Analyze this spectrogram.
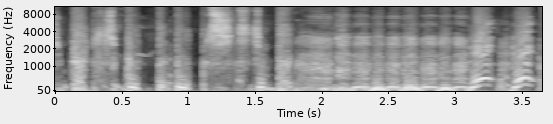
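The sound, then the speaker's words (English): An amateur beatboxing attempt: a burst of sharp percussive mouth clicks and puffs, then breathy, huffing vocal sounds with rising and falling hums, heavy breathing running throughout. “No, that's terrible, a lot of heavy breathing.”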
